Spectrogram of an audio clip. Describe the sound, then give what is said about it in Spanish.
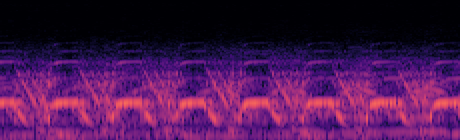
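Ambulance sirens, sounded by doctors protesting in front of the UN headquarters in Sanaa, wail continuously and loudly in rapid, repeating up-and-down sweeps, with no voices. “Con estas sirenas de ambulancia, los médicos yemeníes protestan frente a la sede de la ONU en Sanaa.”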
